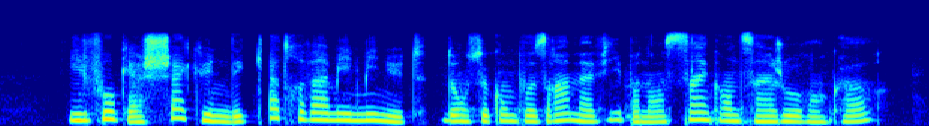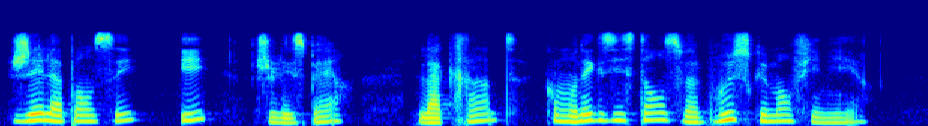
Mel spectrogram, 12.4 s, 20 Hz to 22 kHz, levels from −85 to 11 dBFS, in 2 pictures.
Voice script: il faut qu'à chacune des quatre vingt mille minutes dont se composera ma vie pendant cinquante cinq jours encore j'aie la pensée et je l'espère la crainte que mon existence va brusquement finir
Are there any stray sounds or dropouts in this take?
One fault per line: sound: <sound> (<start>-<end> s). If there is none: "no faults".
sound: dropout (1.7-1.8 s)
